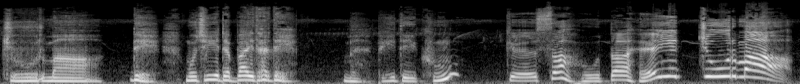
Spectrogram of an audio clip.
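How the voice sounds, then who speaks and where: A woman voicing a rich, hungry female witch in a cartoon, drawn-out and sing-song. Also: fairly low pitch, sing-song, no echo, heavily acted. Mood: suspicious. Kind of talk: cartoon voice acting.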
